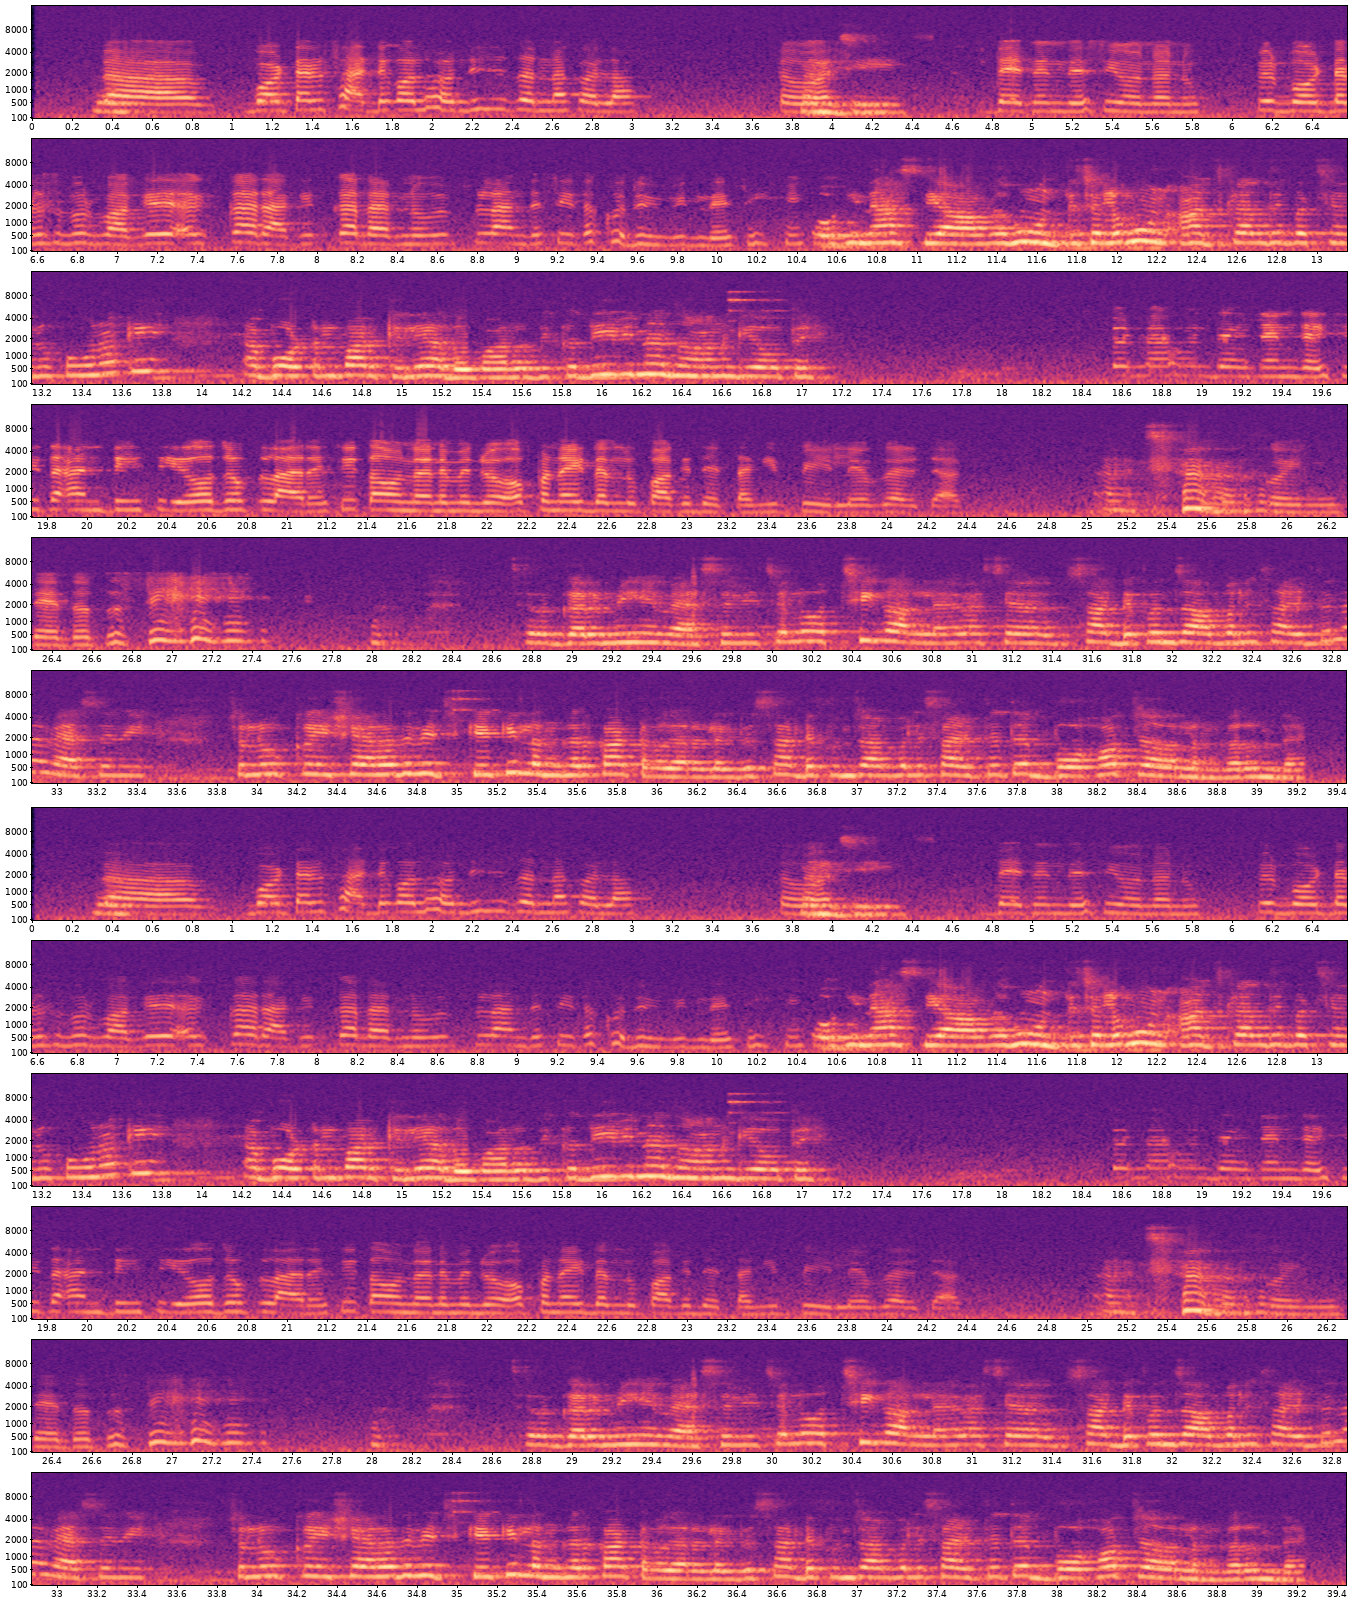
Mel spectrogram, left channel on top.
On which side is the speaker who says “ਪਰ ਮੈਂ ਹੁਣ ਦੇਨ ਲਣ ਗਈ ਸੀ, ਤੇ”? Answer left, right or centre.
Left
